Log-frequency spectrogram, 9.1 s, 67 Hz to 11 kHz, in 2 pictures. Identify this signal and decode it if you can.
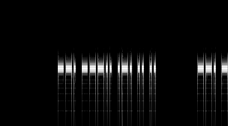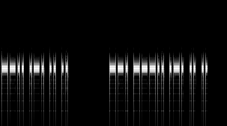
Morse code, heard as a keyed tone, about 30 wpm, 700 Hz. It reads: G8RII G8RII G8RII
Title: DXCC-100 Call Signs - 5 Characters - Repeated 3x - 30wpm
